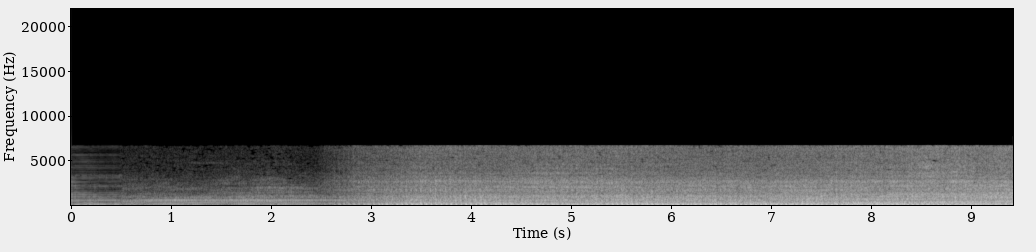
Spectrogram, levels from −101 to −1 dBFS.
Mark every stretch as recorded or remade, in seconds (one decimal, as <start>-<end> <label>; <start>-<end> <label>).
0.0-0.5 remade; 0.5-9.4 recorded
